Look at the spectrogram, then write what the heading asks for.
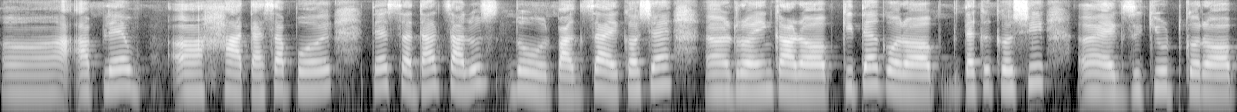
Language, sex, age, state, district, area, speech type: Goan Konkani, female, 18-30, Goa, Canacona, rural, spontaneous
